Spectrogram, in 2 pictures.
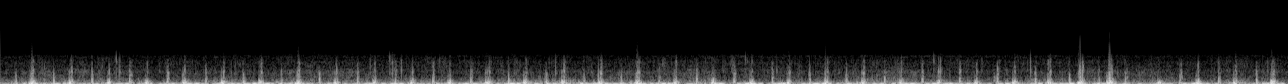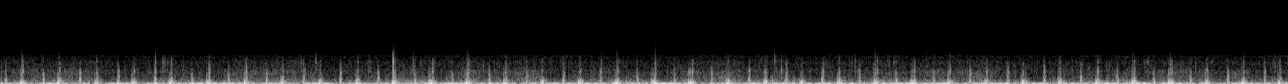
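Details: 19-year-old woman's heartbeat after an exercise bike: fast, pounding beats with occasional irregular premature contractions (PVCs/extrasystoles).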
